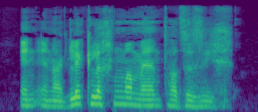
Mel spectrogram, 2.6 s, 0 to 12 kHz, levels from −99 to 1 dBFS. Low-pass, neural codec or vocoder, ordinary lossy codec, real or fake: 9.9 kHz; none; AAC, 32 kbps; real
